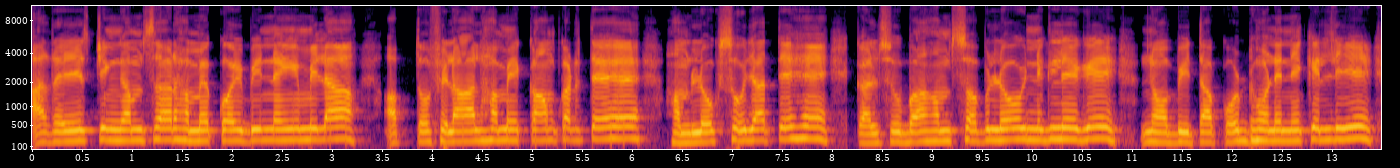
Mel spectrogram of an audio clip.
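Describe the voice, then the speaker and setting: A woman's put-on character voice at medium pitch, fairly slow and monotone with flat intonation, very even loudness and a quiet background. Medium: machinima. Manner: agreeable, repetitive.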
